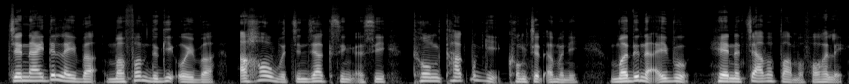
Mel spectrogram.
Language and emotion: Manipuri, happy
